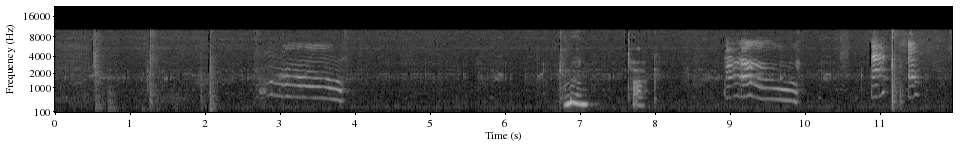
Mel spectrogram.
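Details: Indoor pet Siamese cat, one of a blue point and seal point pair, meowing to its owner: two long wavering descending meows about a second each, a short squeak between, with the owner talking and rustling sounds in a small room.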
